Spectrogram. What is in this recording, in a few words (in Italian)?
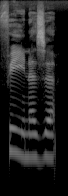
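"fines", lingua sarda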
